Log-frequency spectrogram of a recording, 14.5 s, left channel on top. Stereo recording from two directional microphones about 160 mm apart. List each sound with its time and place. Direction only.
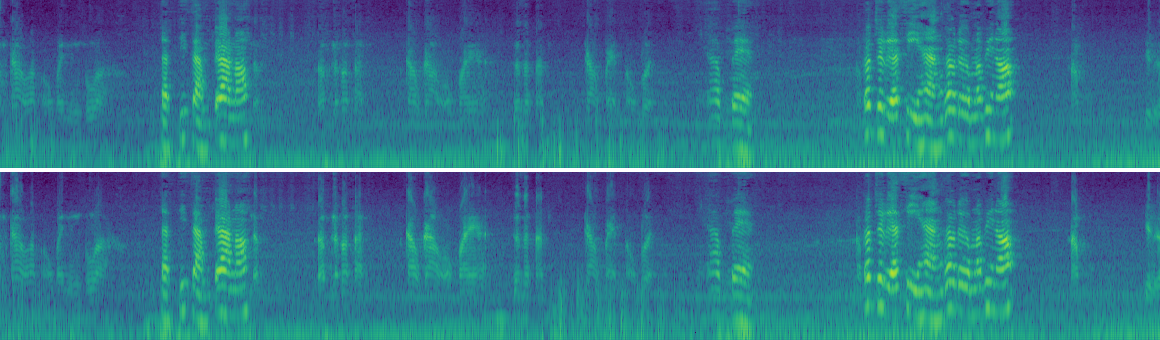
0.1 s vehicle: 50° right (ahead or behind)
2.0 s a woman's voice: centre (ahead or behind)
3.9 s a man's voice: 50° right (ahead or behind)
5.0 s vehicle: 50° right (ahead or behind)
7.3 s speech: 50° right (ahead or behind)
8.9 s a woman's voice: centre (ahead or behind)
10.8 s a woman's voice: centre (ahead or behind)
